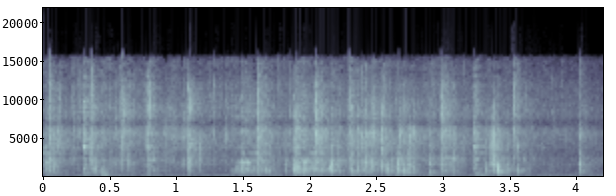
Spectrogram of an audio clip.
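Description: Chopped onion and green chilies fry in hot oil, a dense, continuous crackling sizzle that stays close and loud, with no talking.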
